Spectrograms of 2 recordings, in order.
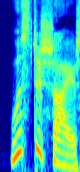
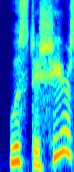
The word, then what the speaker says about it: Worcestershire: controlled model jets its name can be a bit of a tongue twister worcestershire sauce worcestershire sauce worcestershire sauce all those pronunciations are acceptable as are the endless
